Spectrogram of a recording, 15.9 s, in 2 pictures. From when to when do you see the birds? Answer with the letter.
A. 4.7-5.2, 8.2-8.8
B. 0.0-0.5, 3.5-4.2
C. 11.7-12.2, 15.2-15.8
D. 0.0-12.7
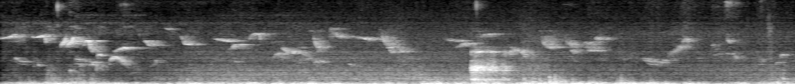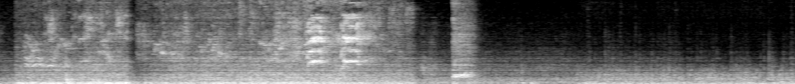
D.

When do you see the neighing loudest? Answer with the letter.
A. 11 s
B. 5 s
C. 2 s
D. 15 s
B.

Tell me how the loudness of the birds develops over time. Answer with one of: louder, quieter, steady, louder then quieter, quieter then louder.
quieter then louder.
